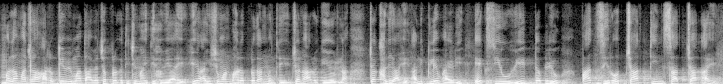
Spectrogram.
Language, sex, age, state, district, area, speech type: Marathi, male, 18-30, Maharashtra, Ahmednagar, rural, read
